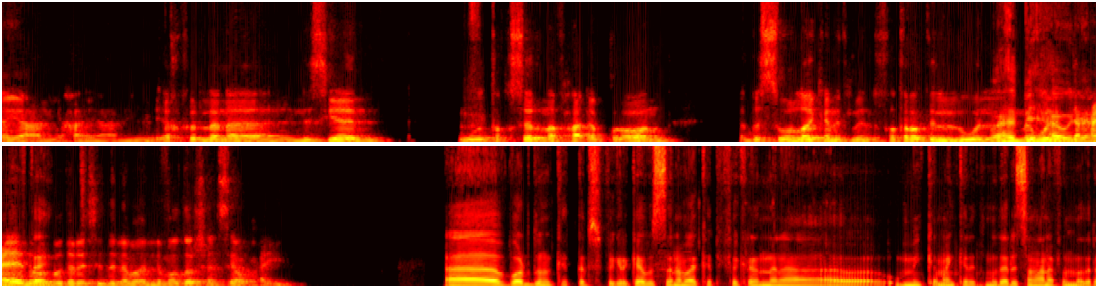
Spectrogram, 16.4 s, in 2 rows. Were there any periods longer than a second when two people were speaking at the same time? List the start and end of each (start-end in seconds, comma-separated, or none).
7.4-8.6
